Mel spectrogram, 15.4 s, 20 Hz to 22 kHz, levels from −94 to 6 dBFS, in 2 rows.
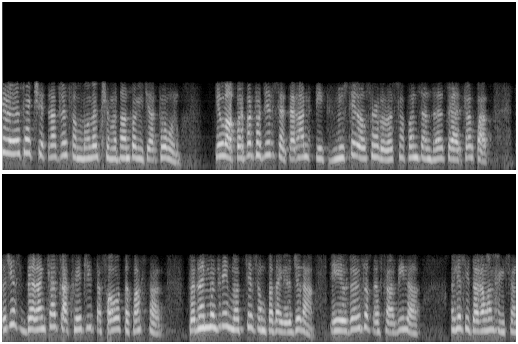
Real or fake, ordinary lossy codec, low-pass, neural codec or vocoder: fake; none; 3.6 kHz; codec, 24 kHz, 0.9 kbps, WavTokenizer, medium music audio release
